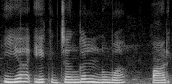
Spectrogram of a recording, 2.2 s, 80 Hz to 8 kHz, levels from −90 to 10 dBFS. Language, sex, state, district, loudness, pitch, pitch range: Hindi, female, Bihar, West Champaran, -12 LUFS, 255 Hz, 240-280 Hz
